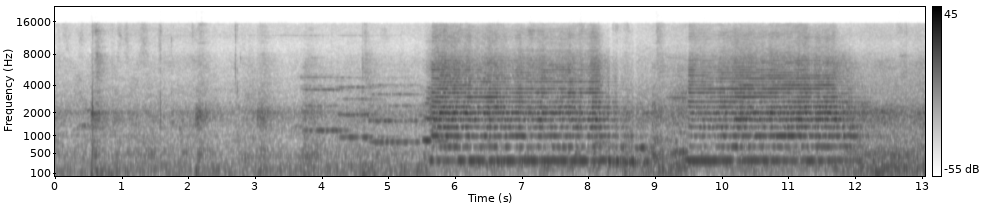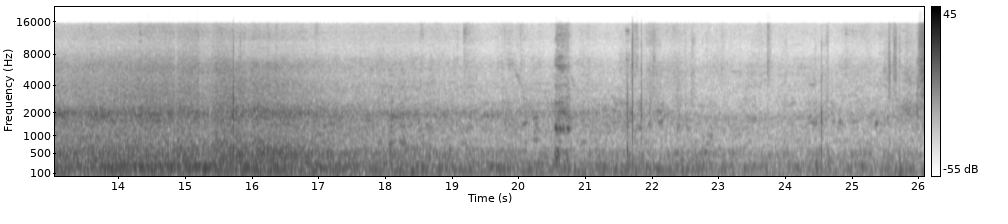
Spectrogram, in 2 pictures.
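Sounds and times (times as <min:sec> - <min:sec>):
train running rumble: 0:00.0 - 0:26.0
locomotive horn blasts: 0:05.2 - 0:12.3.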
